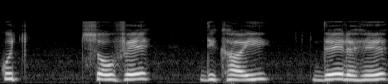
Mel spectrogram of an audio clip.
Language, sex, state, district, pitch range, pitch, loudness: Hindi, female, Himachal Pradesh, Shimla, 220-250 Hz, 230 Hz, -13 LUFS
